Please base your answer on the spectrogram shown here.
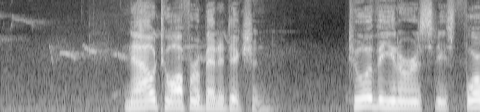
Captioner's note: birds chirping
